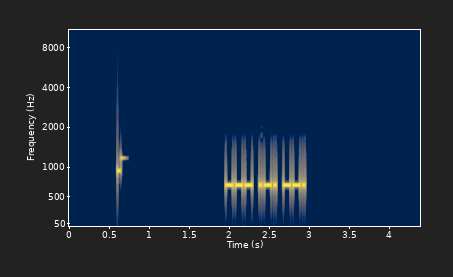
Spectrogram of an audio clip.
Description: Morse code, heard as a keyed tone, about 40 wpm, 700 Hz. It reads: ORG
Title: ARRL Sections 40wpm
